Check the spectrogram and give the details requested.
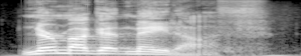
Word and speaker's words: Nurmagomedov: I'm like, I know, dude, but you know, it's spelled with a K. So Khabib, but Nurmagomedov.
